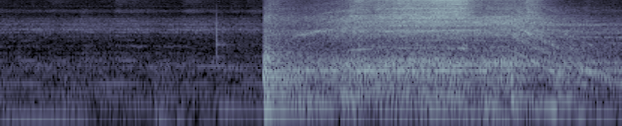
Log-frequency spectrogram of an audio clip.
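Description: Electric miter saw cutting through a wooden board: the motor starts suddenly and loudly about two seconds in, and its pitch falls as the cut goes on. Background music plays throughout.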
